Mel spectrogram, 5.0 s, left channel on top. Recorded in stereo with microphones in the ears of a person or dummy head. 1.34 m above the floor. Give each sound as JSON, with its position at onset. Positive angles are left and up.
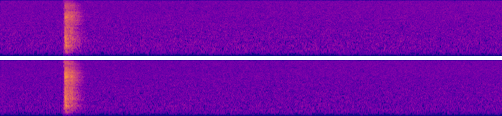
{"t": 0.6, "sound": "cutlery clinking", "side_deg": -25, "distance_m": 0.6}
